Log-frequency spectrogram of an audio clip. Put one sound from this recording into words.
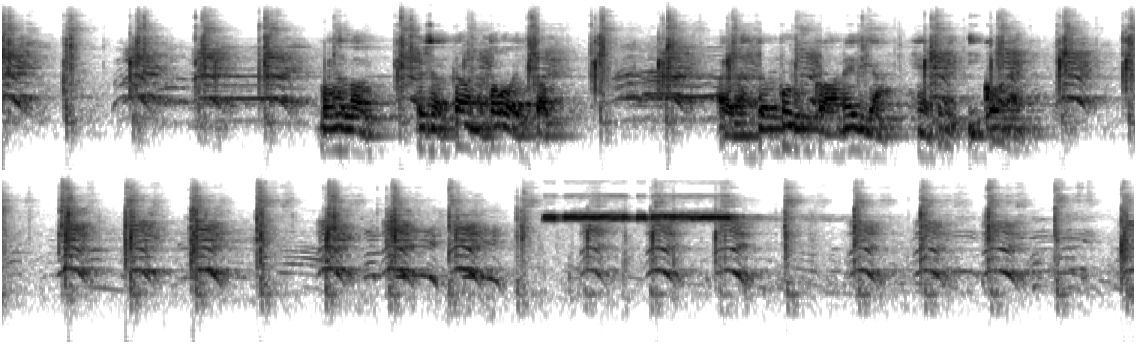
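Players clap their hands in a steady rhythm.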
